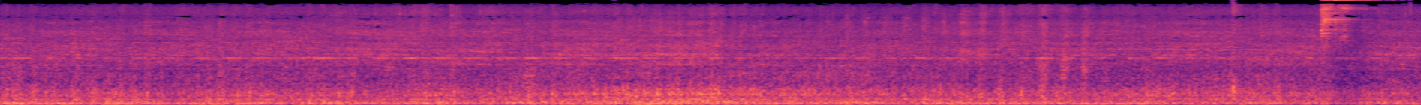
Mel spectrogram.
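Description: A train passing close by, its wheels and cars rolling on the rails in a steady loud rumble, with a faint thin ringing tone held over it. The sound briefly dips near the end.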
